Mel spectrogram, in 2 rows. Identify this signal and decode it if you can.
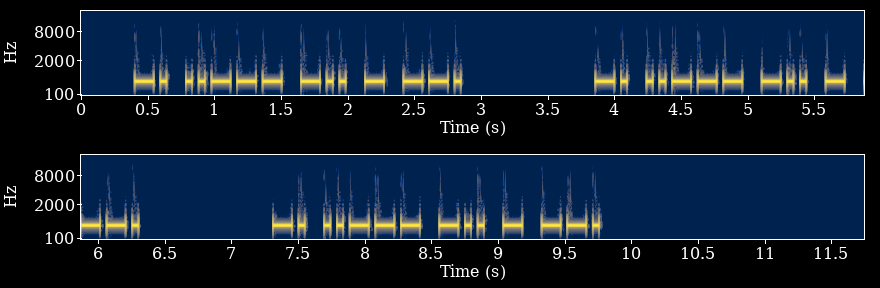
Morse code, heard as a keyed tone, about 25 wpm, 700 Hz. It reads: N2DTG N2DTG N2DTG
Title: USA Call Signs - 5 Characters - Repeated 3x - 25wpm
